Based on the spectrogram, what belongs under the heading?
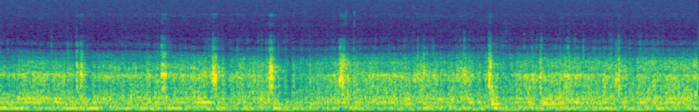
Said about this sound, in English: So like boats, which is actually the most pervasive sound in the ocean.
